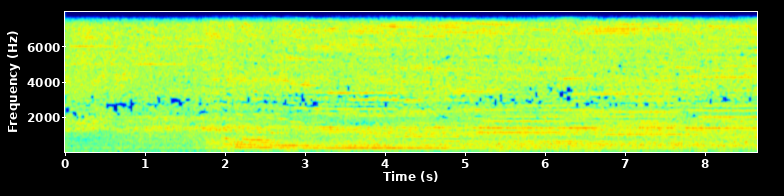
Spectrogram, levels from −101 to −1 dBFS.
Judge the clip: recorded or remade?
recorded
